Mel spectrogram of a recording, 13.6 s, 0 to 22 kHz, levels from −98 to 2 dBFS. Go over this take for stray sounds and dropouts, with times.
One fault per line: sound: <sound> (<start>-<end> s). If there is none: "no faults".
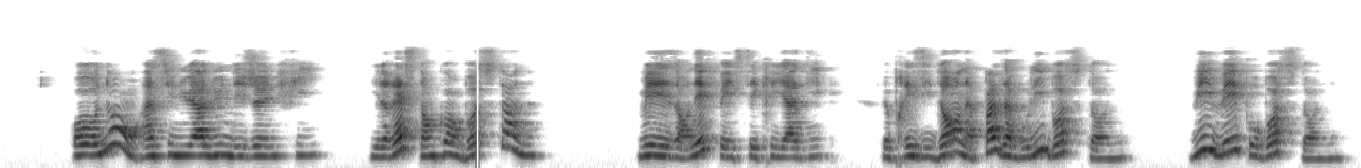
sound: dropout (4.8-4.8 s)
